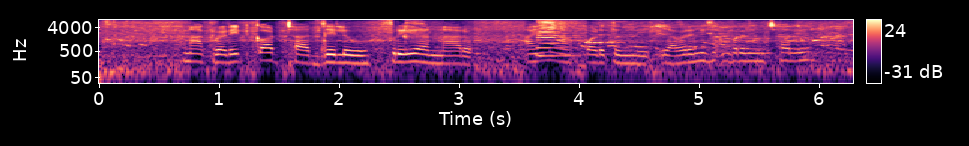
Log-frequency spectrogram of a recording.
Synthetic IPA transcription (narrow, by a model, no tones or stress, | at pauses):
naːkɾeɽiʈkaːʈ̚t͡ʃaːɾd͡ʒ̪ilupʰɾiːɐnːaːɾu | ɐjinɐpɐɽut̪und̪iɛʋɐɾiniːsɐmpɐɾɐd̪ʱiɲt͡ʃaːli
